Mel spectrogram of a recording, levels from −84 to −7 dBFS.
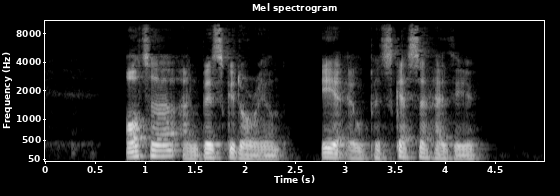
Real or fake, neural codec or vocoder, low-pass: real; none; 9.9 kHz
